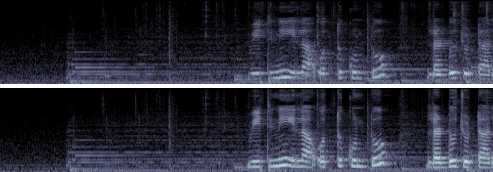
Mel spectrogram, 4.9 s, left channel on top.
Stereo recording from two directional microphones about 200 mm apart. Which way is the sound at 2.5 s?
55° right (ahead or behind).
